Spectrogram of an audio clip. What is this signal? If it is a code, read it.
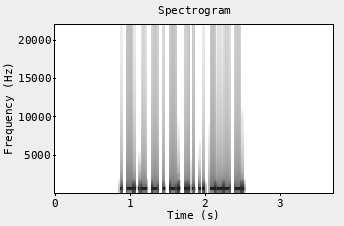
Morse code, heard as a keyed tone, about 50 wpm, 700 Hz. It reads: EXTENSION
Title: Top 1501-1750 Words 50wpm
